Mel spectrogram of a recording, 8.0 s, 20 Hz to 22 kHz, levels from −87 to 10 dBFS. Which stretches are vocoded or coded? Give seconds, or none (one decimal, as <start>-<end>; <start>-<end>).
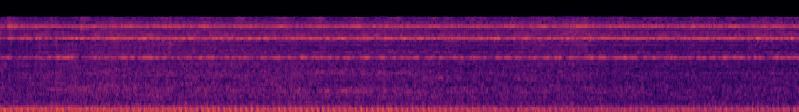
0.0-0.9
